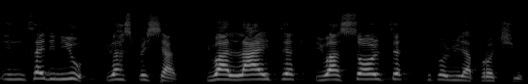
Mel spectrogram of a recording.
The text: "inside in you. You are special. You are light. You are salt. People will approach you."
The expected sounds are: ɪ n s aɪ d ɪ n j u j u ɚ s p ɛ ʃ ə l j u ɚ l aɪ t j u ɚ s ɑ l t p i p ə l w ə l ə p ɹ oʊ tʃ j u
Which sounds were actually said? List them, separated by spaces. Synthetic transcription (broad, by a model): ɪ n s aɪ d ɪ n j u j u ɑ s p ɛ ʃ ə l j u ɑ l aɪ t j u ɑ s ɑ l t p i p ə l w ə l ə p ɹ oʊ tʃ j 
